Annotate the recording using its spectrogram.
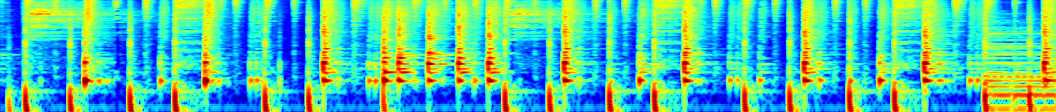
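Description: Ketron Event arranger keyboard playing a built-in pop-rock drum pattern: kick, snare, hi-hat and cymbals in a steady groove. A sustained bass and chord come in near the end.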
